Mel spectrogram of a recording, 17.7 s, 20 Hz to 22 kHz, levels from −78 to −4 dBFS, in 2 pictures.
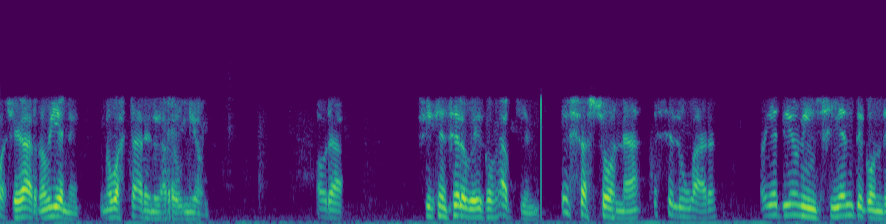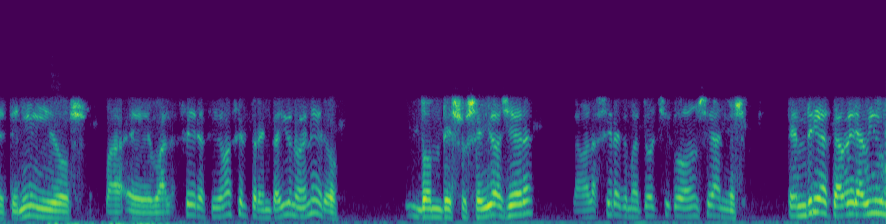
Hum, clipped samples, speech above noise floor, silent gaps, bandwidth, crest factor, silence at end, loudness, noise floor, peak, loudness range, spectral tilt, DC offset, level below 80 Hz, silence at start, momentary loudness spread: none; under 0.1%; 31 dB; none; 4 kHz; 22 dB; 0 s; -22 LUFS; -52 dBFS; 0 dBFS; 6 LU; -7.5 dB/octave; under 0.1%; -48 dBFS; 0 s; 13 LU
